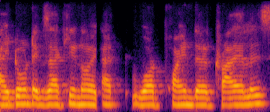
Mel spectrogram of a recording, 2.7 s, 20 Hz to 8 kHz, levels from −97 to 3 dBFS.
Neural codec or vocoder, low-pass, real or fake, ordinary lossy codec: none; 7.2 kHz; real; Opus, 24 kbps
